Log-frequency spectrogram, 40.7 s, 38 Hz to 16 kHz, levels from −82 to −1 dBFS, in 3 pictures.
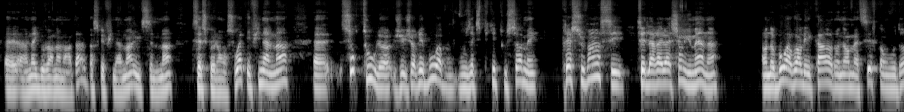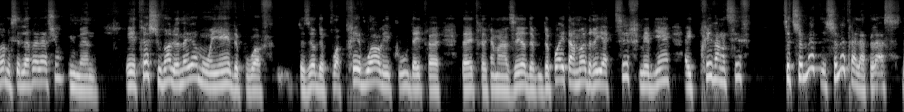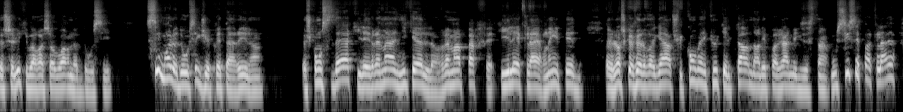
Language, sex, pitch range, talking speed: French, male, 135-195 Hz, 185 wpm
